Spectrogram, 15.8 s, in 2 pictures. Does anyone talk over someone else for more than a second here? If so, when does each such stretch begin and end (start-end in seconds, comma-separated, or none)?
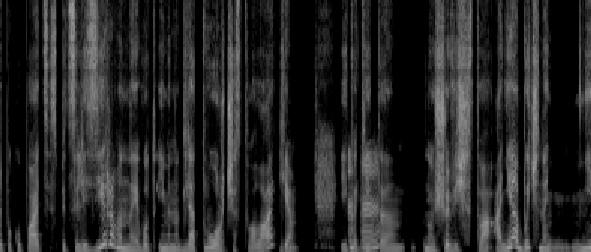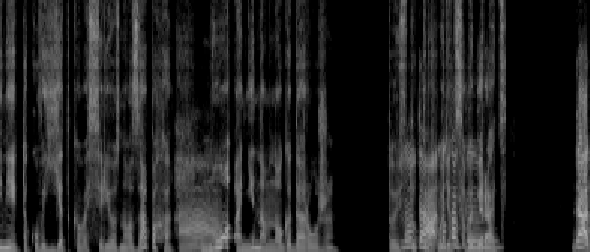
13.2-14.6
